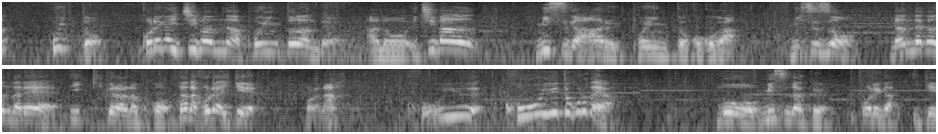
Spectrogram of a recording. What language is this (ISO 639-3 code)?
jpn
